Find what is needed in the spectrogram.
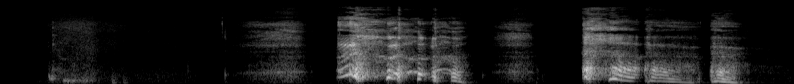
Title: Heavy cold and sore throat coughing 2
